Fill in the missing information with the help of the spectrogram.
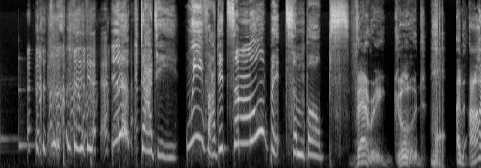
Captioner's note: laughter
